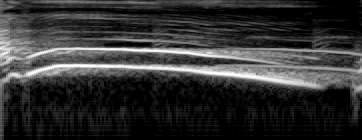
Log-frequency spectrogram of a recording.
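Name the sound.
child imitating a wolf howling at the moon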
